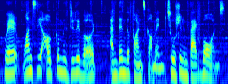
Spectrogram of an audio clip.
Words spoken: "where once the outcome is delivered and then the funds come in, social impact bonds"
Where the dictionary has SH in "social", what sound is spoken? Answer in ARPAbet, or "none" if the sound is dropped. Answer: SH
